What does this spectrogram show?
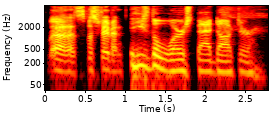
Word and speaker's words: Spaceman: Space Dr. Spaceman, but they pronounced Spashimon.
